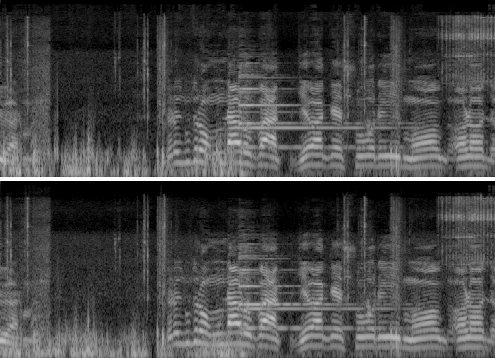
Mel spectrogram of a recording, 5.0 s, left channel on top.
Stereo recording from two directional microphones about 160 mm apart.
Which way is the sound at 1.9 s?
50° left (ahead or behind).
